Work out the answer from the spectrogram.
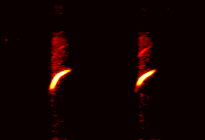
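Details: Female grey francolin giving two clear, upslurred whistles about a second apart, each rising briefly and ending abruptly, with silence between.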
